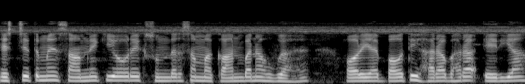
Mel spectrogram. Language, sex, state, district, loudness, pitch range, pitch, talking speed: Hindi, male, Uttar Pradesh, Muzaffarnagar, -17 LUFS, 160-180 Hz, 165 Hz, 240 wpm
